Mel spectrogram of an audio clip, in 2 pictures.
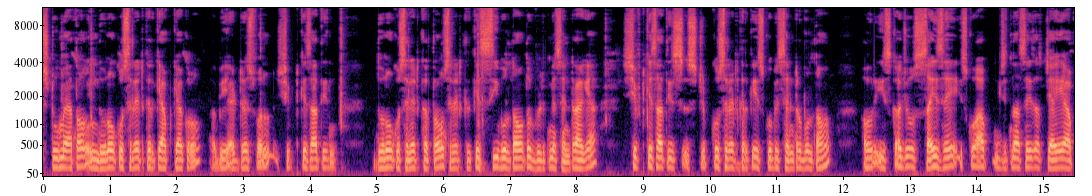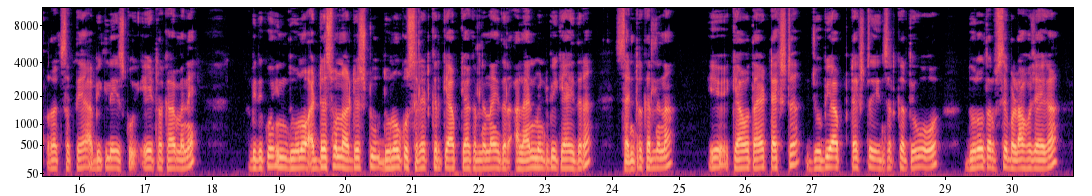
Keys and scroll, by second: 6.4 c, 10.3 c.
